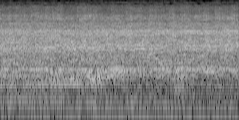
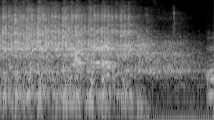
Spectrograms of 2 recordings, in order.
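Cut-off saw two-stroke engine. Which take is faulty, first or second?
second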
